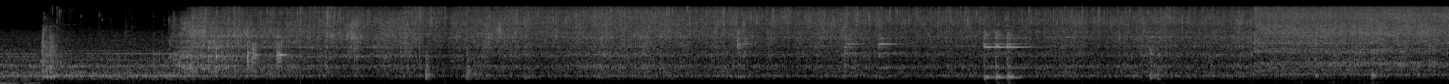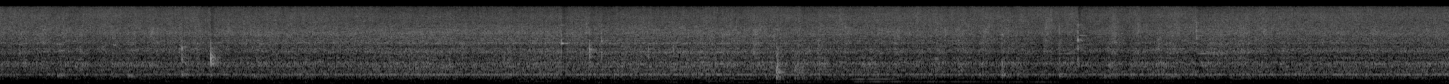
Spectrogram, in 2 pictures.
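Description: Diced chicken breast sizzling as it fries in melted butter in an enamelled cast-iron pot, stirred with a wooden spoon, with small scrapes and clicks from the spoon. The sizzle starts about two seconds in and grows louder about twelve seconds in.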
